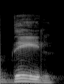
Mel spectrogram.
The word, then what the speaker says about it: değil: Now here, as I said, at the beginning of the lesson, the soft G is used here, but actually it's not pronounced so actively. That's why, as if there is not that letter. So değil, Now let's see different examples.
